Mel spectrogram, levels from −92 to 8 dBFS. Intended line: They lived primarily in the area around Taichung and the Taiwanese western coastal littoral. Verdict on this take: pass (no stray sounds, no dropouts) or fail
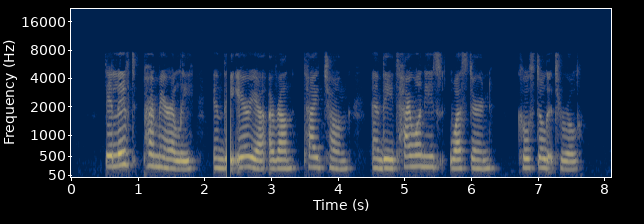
fail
